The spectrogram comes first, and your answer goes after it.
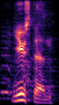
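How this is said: The H at the start sounds like a Y.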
